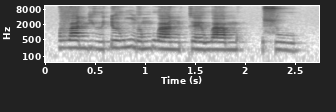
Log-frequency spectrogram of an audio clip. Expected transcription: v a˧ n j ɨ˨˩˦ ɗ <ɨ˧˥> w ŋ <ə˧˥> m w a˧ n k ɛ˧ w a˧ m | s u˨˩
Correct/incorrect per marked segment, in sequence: incorrect, correct

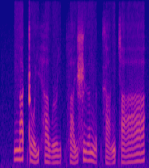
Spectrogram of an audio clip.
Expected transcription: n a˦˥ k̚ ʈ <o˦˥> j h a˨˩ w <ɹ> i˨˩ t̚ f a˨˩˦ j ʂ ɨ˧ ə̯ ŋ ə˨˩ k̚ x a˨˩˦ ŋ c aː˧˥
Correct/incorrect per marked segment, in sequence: incorrect, correct

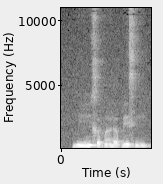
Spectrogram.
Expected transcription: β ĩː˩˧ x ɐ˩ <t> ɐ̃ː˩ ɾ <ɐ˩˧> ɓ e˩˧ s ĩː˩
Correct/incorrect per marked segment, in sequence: incorrect, correct

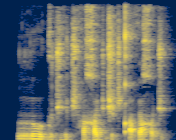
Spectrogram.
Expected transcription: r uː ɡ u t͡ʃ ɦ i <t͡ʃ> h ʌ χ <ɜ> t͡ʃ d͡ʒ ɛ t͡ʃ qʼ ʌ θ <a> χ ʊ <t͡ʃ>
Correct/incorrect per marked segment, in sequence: correct, correct, incorrect, correct

